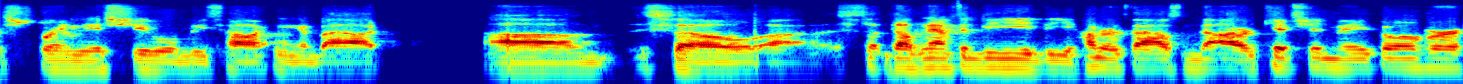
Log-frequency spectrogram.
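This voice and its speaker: A man's fairly low voice moves at a moderate pace in a monotone, flat intonation. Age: 60s. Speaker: magazine publisher. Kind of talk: casual chat.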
